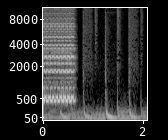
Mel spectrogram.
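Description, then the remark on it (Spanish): A telephone rings with a bright, warbling electronic trill for about half a second, then cuts off, leaving a few soft low thumps. No one speaks. “¿Conejo? El teléfono conejo.”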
